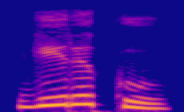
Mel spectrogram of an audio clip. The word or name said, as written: ಗಿರಕು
